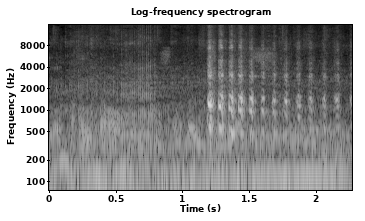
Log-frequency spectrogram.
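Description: Road traffic close by: a vehicle engine running with a low steady hum, joined a little over a second in by a rapid pulsing pitched sound.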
